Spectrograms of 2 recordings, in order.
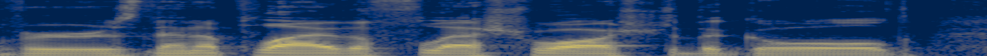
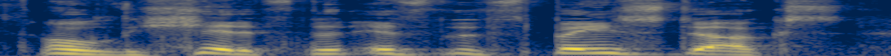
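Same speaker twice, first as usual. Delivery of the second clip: mock excitement; 8 semitones higher, slower than usual. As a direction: announce it like a thrilled fan. Excited reveal of space ducks.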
